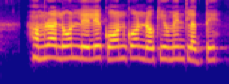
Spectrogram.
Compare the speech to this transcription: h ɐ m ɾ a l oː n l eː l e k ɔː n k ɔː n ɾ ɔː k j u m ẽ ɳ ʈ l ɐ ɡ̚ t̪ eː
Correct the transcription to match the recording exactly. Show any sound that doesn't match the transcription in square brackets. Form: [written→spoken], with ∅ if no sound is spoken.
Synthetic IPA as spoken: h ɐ m ɾ a l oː n l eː l e k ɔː n k ɔː n ɾ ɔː k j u m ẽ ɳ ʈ l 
